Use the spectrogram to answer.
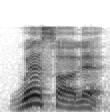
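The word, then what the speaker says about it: وصل: Wasala. Wasala. Pareil, ce verbe est composé de 3 syllabes simples. We, sa, le. We, c'est une syllabe simple.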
